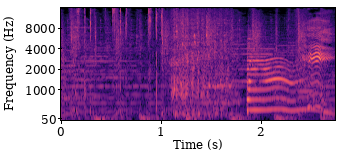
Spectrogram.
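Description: A loud, close horse sound effect plays: clip-clop hoofbeats come first, then a long, high neigh that wavers and trails off at the end.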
